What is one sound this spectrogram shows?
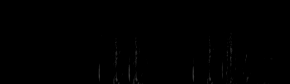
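Footsteps patter on stone as a game character runs.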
